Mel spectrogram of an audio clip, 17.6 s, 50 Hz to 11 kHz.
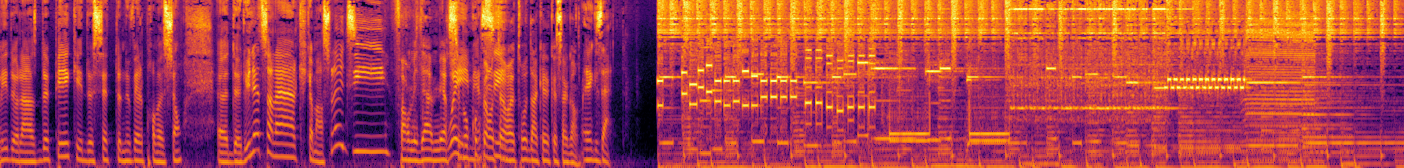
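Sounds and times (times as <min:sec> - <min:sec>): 
speech: 0:00.0 - 0:14.6
bright melodic ringtone-style phone ring: 0:08.2 - 0:16.8
busy beat with bass and percussion: 0:08.2 - 0:17.5.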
